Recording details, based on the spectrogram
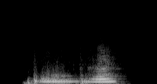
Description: Звуки стула
Слегка подвинул стул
